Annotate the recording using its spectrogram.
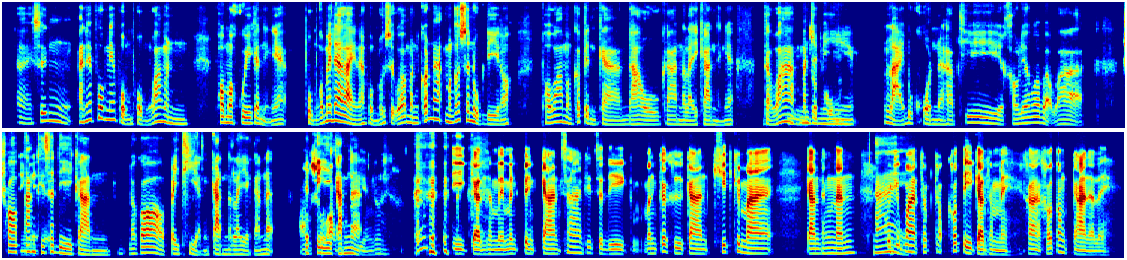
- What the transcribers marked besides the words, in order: chuckle; other background noise
- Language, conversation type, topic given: Thai, podcast, ทำไมคนถึงชอบคิดทฤษฎีของแฟนๆ และถกกันเรื่องหนัง?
